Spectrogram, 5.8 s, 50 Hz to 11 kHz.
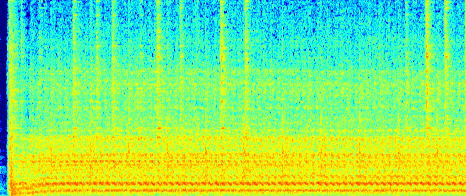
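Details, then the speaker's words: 1965 Allis Chalmers TL645 loader, turbo 6-cylinder AC 3500 diesel, after 10+ years idle, with the Stanadyne pump reinstalled and injector lines loosened to bleed: starter churns at about two compressions a second with no firing. "nothing yet this may take a minute all right let's see if we can pull a prime with some ether"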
